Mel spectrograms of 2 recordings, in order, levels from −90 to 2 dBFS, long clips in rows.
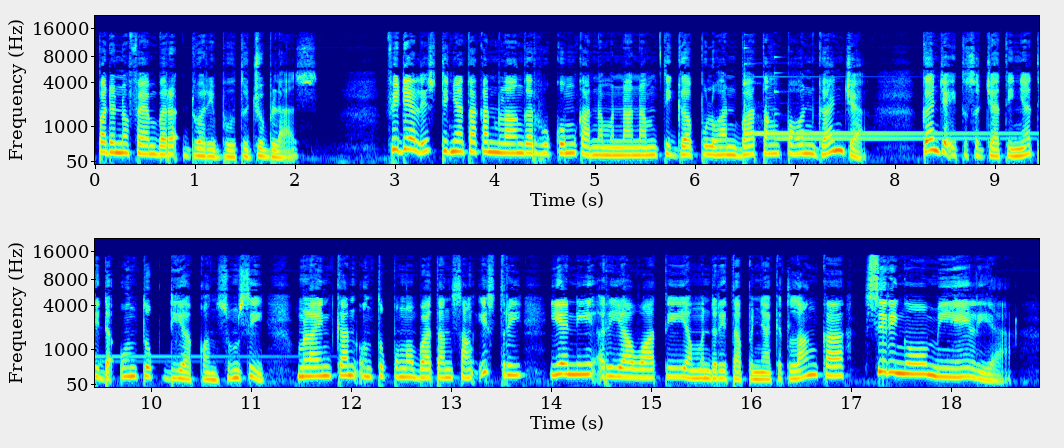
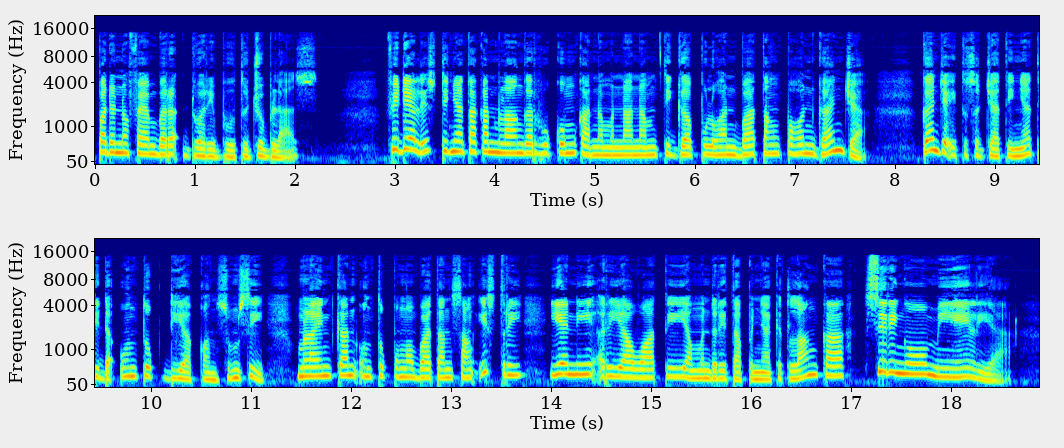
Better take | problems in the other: second | doorbell; noticeable; from 6.5 to 9 s; peak 9 dB below the speech

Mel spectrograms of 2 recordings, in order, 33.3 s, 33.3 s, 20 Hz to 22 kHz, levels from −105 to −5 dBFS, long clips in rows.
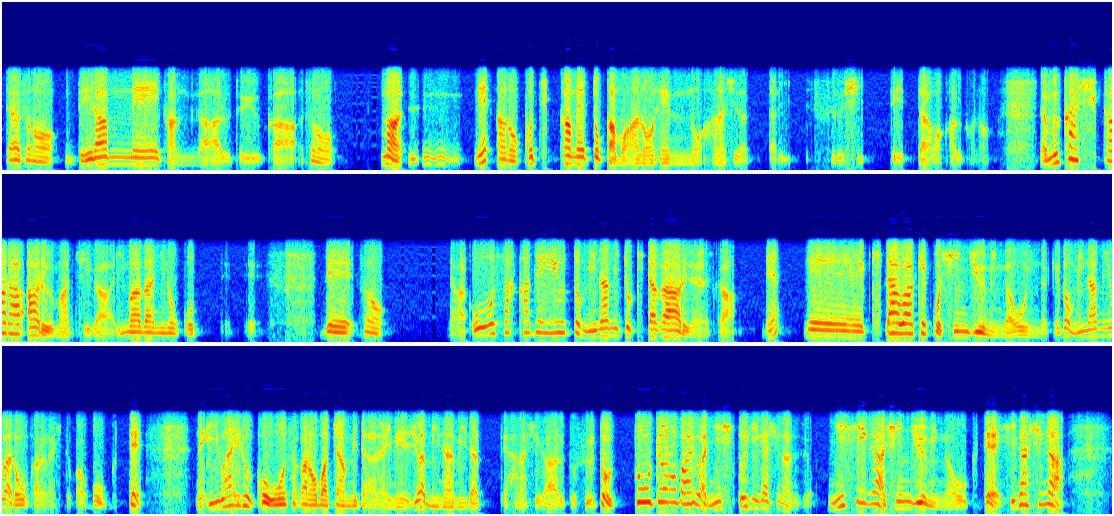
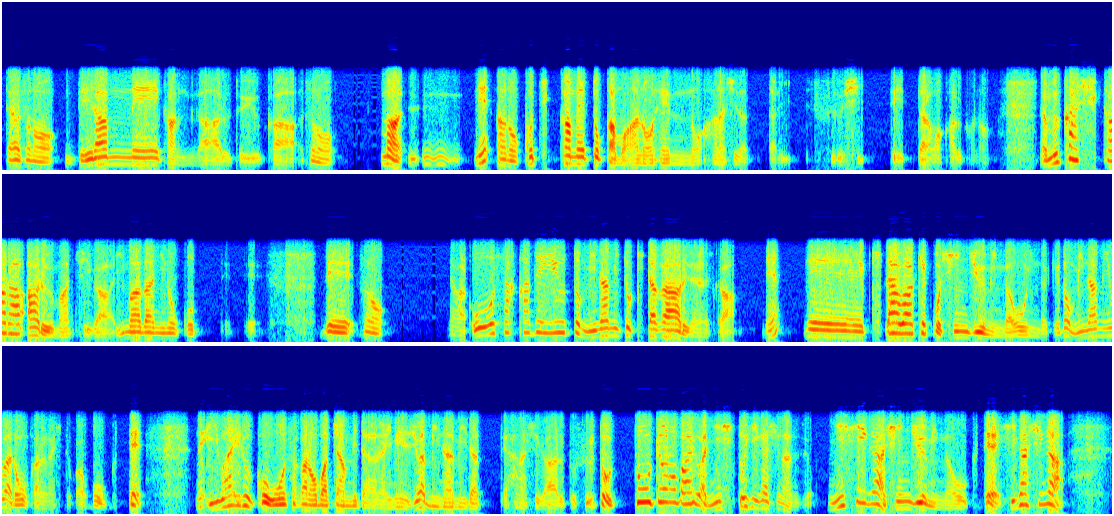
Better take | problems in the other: neither | phone-call audio; poor line; nothing above 3.5 kHz; the same in both

